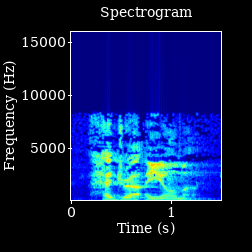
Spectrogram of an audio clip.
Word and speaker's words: hedraioma: The word ground there is translated from the Greek word hedraioma. Hedraioma, it's spelled H-E-D-R-A-I-O-M-A. And it's referring to a base or a stay or a foundation that makes things stable, underlying the pillars.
